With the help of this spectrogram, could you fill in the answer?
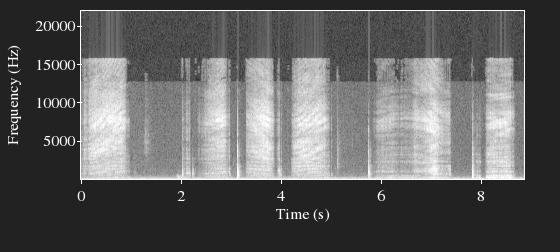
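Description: Blue chalk is drawn across a flat black chalkboard in long strokes, sketching the left tail of a ribbon. Each stroke is a bright, dry rasp that swells and fades. Brief sharp taps of chalk against the board fall between strokes, with quiet pauses in between.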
